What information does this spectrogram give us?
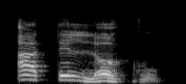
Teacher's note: la o al final que se convierte en u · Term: o corta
